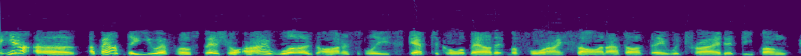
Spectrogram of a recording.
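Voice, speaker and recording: Male radio caller, mid-pitched, slightly rough voice, polite and measured, heard through a narrow phone line. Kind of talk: conversational opinion on a radio call-in. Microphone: telephone.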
